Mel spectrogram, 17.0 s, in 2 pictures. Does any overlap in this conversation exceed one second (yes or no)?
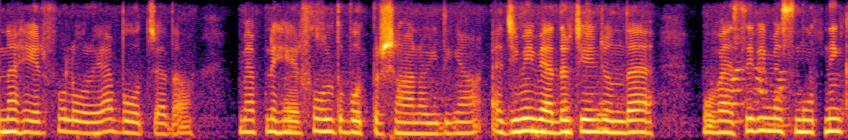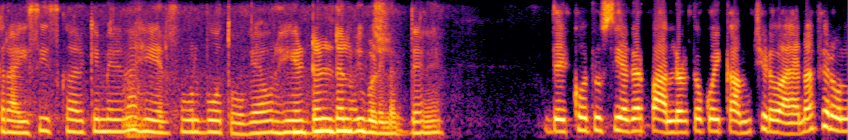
no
